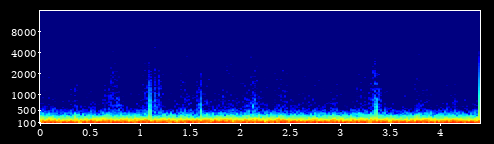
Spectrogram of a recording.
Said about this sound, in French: et suivre les décollages et atterrissages du drone qui l'accompagne.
